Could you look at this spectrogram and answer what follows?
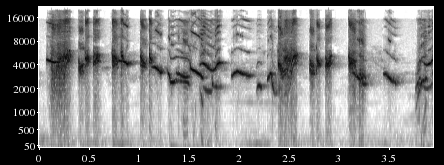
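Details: Kacer (white-rumped shama) singing to call a rival, loud and high: harsh rasping bursts alternating with quick slurred whistles and twittering phrases, delivered rapidly about three notes a second.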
